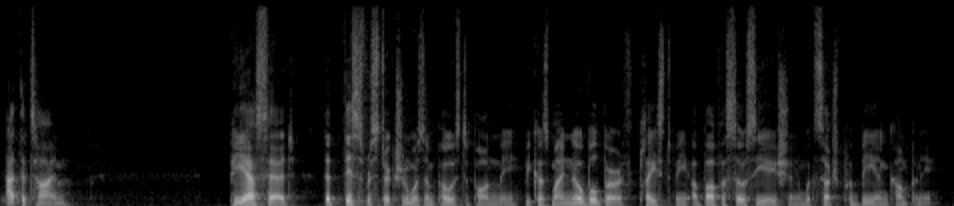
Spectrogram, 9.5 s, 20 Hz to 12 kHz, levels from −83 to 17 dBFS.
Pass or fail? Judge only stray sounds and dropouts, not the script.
pass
